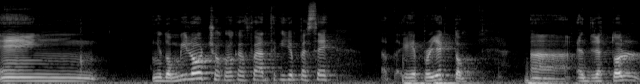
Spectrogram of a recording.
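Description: A man with a high pitch speaks very slowly, leaving long, frequent pauses. His intonation is lively. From Puerto Rico. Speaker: molecular anthropologist. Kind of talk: interview. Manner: halting, with many repetitions.

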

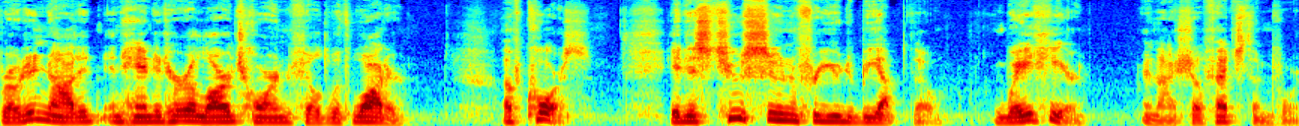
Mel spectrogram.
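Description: This very clean recording has a silent background, and the speech moves at a moderate pace. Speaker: Dungeons and Dragons game master and storyteller. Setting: live stream, podcast recording. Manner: dramatic, expressive narration, shifting into character voices; friendly, conversational, a bit hesitant with fillers.

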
